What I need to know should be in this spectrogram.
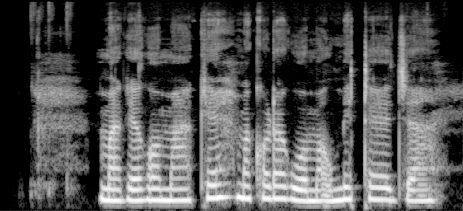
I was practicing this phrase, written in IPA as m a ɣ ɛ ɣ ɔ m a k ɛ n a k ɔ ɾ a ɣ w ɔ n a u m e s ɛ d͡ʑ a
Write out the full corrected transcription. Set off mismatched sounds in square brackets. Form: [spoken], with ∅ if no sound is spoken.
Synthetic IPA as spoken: m a ɣ ɛ ɣ ɔ m a k ɛ [m] a k ɔ ɾ a ɣ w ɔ [m] a u m e [t] ɛ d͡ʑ a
